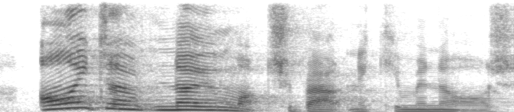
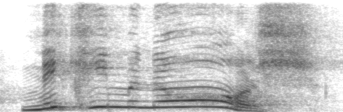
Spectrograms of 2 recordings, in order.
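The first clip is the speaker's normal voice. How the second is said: high, loud, drawn-out cry; sing-out, stretched and high; big topic announcement; 13 semitones higher, 6 dB louder, slower than usual. Real, not acted. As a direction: belt out the name like a grand announcement. Announces the next topic with relish.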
